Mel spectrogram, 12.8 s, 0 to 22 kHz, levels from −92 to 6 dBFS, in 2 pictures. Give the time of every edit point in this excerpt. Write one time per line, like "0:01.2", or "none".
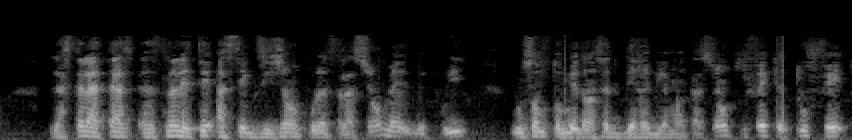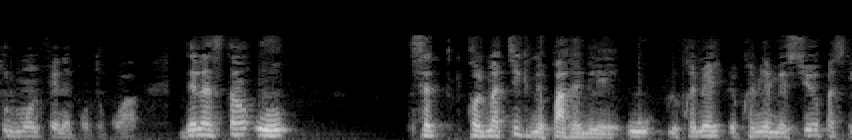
0:07.6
